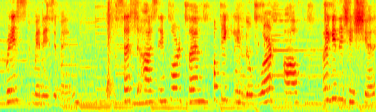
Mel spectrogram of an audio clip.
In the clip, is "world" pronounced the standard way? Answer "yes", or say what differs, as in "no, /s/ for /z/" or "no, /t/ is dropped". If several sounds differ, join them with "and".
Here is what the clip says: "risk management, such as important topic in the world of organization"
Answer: no, /l/ is dropped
